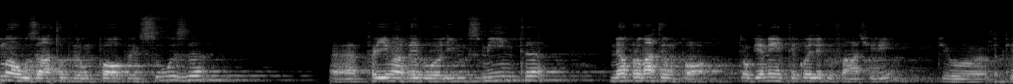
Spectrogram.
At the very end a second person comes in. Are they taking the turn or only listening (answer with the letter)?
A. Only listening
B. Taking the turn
A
